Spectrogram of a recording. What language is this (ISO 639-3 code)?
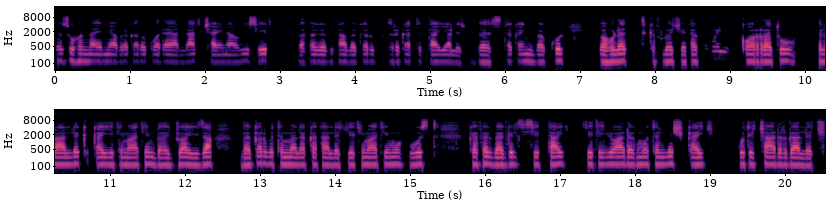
amh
